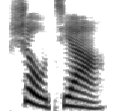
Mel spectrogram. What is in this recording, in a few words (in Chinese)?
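"售价", Mandarin Chinese; hsk; chinese flashcards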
